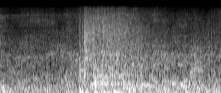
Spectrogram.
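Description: Heavy blows thud and splatter in a brief fight.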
